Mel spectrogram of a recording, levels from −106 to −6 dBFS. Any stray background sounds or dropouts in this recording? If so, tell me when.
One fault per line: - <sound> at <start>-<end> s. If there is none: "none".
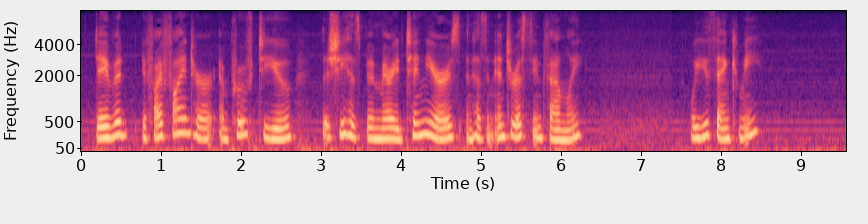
none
